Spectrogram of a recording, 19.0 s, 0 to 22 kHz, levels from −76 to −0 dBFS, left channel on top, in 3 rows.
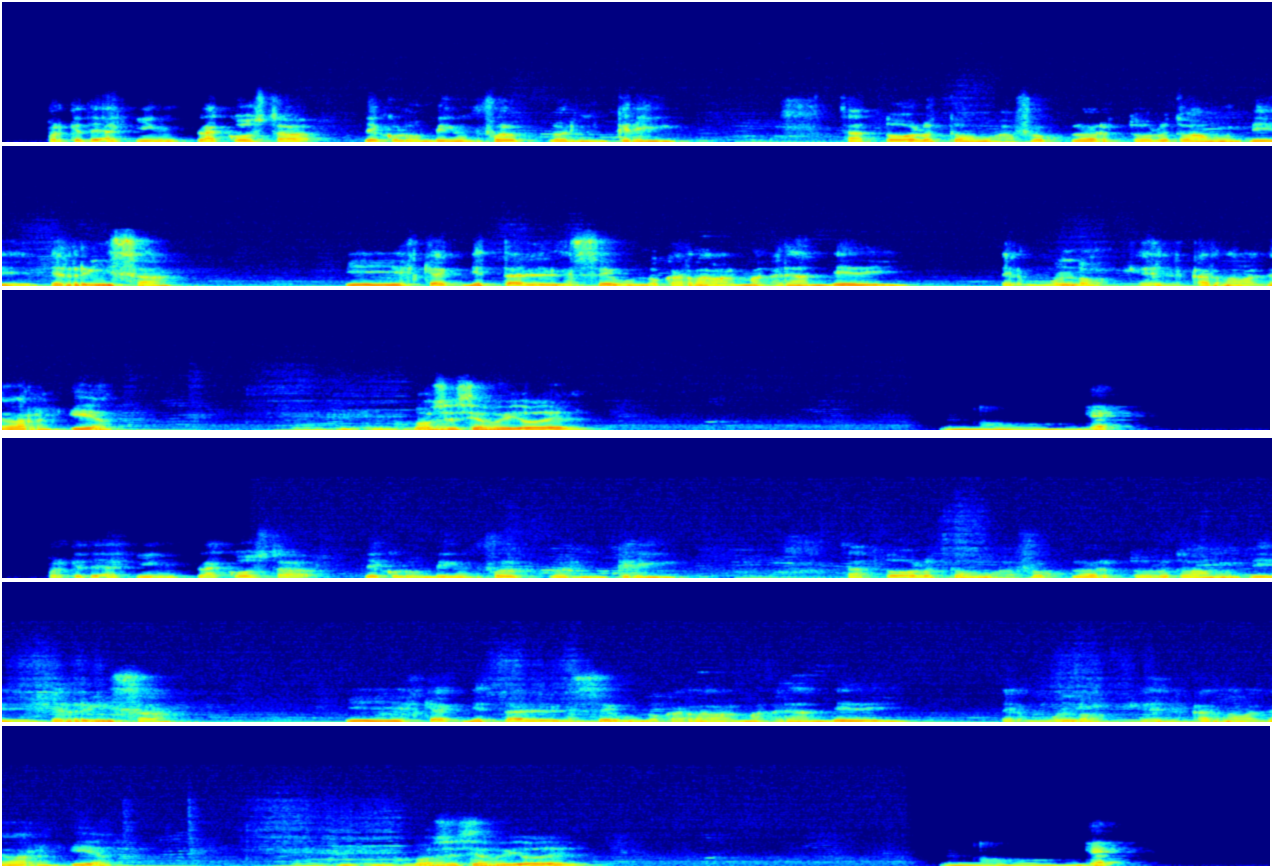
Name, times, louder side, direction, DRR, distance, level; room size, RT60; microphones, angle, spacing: voice 1, 0.2-1.5 1.8-3.4 3.9-7.2 8.1-10.9 11.3-13.3 14.8-15.6, left 3 dB, 45° left, 8 dB, 0.5 m, -26 dB
sound 1, 1.2-17.2, right 2 dB, 35° right, 1.5 m, -48 dB
sound 2, 3.7-14.7, right 3 dB, 75° right, 0.8 m, -42 dB
voice 2, 14.1-15.4 17.4-18.2, equal, 15° right, 1 dB, 1.4 m, -31 dB
8.5 x 3.6 x 3.9 m, 0.34 s
head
